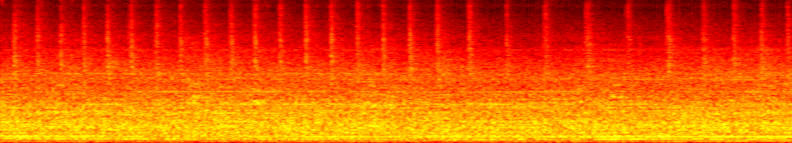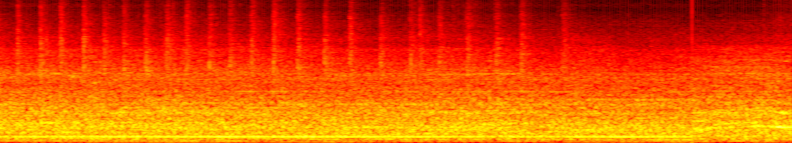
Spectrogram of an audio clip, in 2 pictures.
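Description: Steel tracks clatter on a steel deck.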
